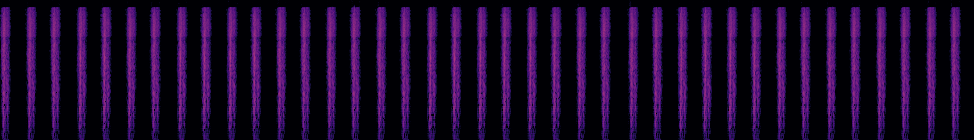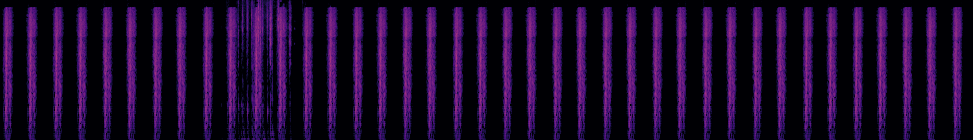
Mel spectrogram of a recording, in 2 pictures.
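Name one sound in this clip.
Quick footsteps run steadily over a stone path.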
